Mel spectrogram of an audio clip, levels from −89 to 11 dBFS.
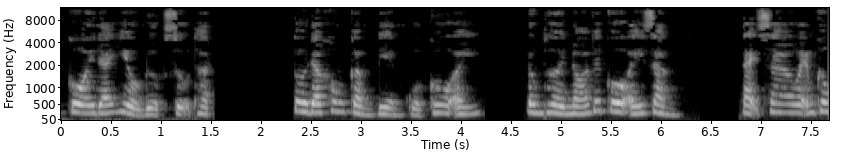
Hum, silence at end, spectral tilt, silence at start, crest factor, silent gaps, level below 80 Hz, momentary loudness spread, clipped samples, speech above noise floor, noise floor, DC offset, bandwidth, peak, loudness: none; 0 s; -4.5 dB/octave; 0.1 s; 18 dB; 1.56-2.33 s, 4.26-4.64 s, 6.39-6.78 s; -70 dBFS; 12 LU; under 0.1%; over 68 dB; under -90 dBFS; under 0.1%; 11.5 kHz; -6 dBFS; -23 LUFS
